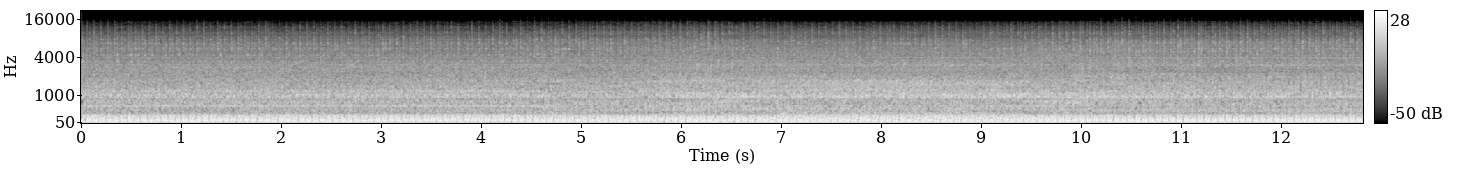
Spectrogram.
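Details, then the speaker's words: Cub Cadet GT1554 mower that sat for 10 years after being rolled over, first run after revival: steady, even low thrum with no knocks or misses, blue smoke from residual oil; normal running. "It seems to be running pretty solid, but what I would do is just let it let it run. It hasn't been ran in a while."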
